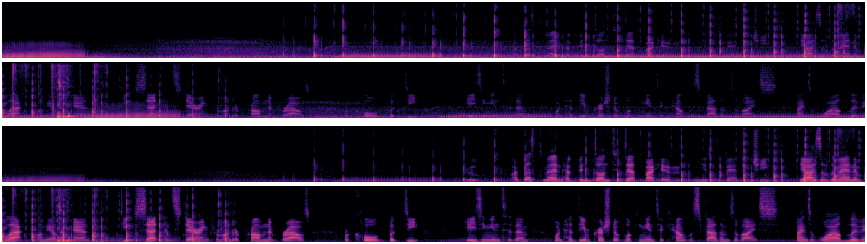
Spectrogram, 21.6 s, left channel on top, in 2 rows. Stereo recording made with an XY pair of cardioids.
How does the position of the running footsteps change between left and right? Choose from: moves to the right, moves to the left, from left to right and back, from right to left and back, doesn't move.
moves to the right.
